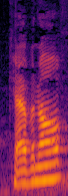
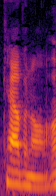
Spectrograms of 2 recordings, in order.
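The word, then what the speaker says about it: Kavanaugh: Supreme Court come van it van cabana something Cavanaugh Cavanaugh okay Cavanaugh great you know there's some sexual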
